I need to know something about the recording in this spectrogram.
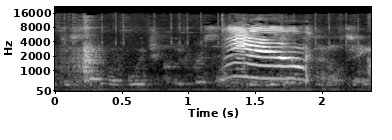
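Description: Tabby kitten meowing once, a single meow of well under a second near the end.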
